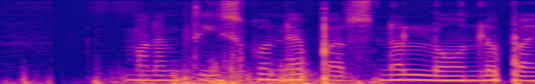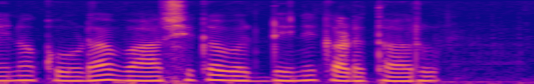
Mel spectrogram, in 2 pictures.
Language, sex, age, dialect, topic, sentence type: Telugu, female, 18-24, Central/Coastal, banking, statement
